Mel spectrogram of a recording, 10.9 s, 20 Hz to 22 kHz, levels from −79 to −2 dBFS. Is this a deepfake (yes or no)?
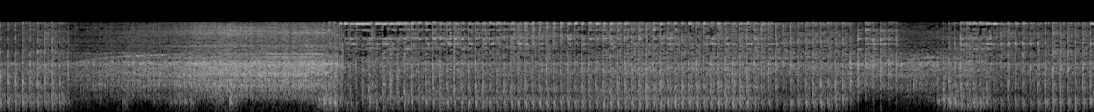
no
